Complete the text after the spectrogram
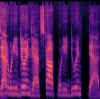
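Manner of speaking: ordinary talk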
